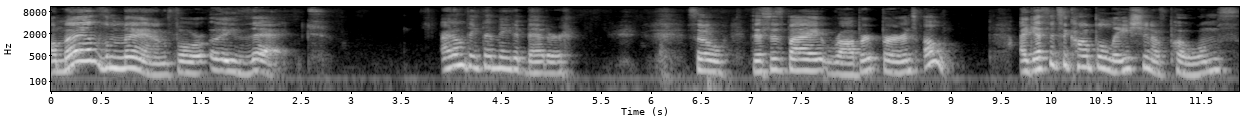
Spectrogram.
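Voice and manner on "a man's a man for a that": slow, drawling put-on country accent. Rereading a book title, trying it a second way: country accent. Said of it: "Maybe I should try it with a country accent".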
